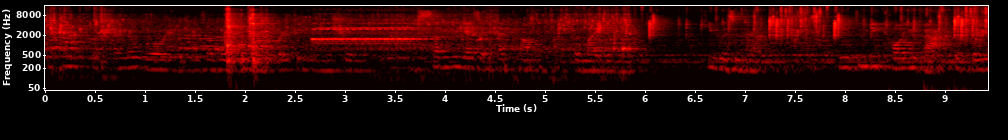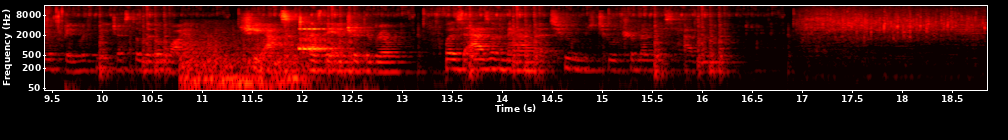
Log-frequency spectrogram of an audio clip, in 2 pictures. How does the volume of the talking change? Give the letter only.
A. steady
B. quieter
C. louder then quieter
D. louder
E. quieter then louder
D.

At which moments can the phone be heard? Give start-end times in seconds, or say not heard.
1.8-3.8, 10.8-12.3.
